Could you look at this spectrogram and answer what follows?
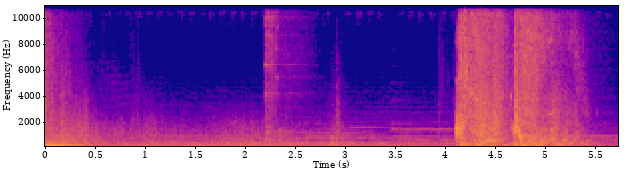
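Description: A Confringo blasting spell in Hogwarts Legacy hits with a booming explosive impact, then a decaying rumble with smaller cracks, followed by two more loud blasts and a trailing crash near the end.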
